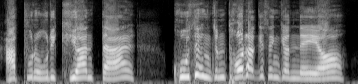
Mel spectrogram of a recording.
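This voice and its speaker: Brief: a woman playing a sly, sarcastic older woman, high voice, dry close sound. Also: moderate pace, dry recording, natural voice. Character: sharp-tongued older woman, the bride's mother.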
